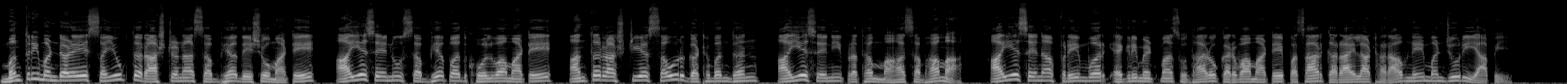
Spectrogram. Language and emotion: Gujarati, neutral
